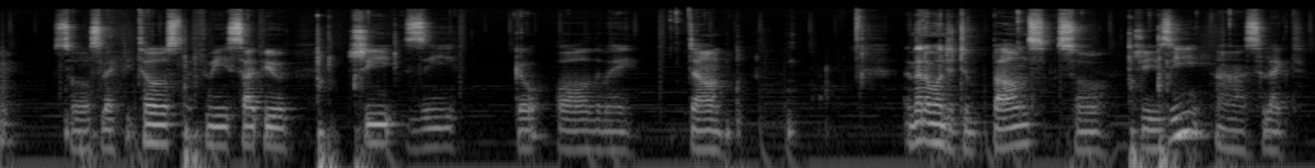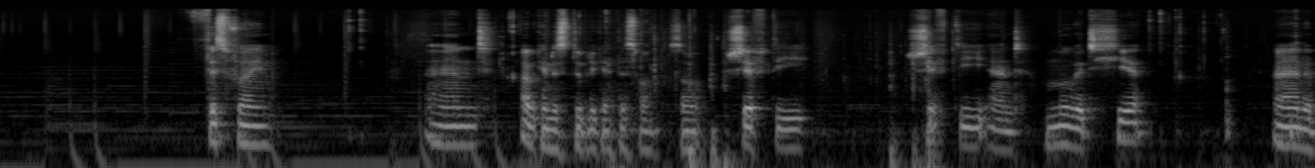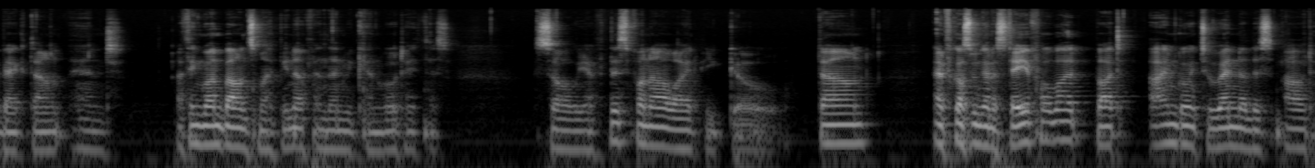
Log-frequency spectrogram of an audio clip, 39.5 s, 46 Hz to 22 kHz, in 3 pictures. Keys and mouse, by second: 0.0 middle click, 0.4 middle click, 1.8 KP_3, 3.2 g, 3.5 z, 7.3-7.9 middle drag, 9.2-10.2 drag, 11.3 g, 11.6 z, 15.3 click, 18.8-19.3 drag, 20.2 shift+d, 24.6 click, 25.4-26.0 drag, 28.8-29.4 middle drag, 29.9-30.5 middle drag, 31.6-35.7 middle drag, 36.6-38.8 middle drag, 38.8 click.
